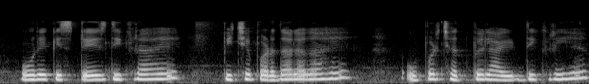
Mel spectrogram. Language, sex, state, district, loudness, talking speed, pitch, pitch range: Hindi, female, Bihar, Lakhisarai, -14 LUFS, 195 wpm, 230 Hz, 220-245 Hz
